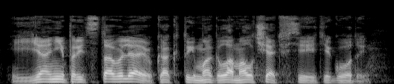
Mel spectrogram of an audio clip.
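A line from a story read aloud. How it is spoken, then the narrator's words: Sighing. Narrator (Russian): вздохнул Давид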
